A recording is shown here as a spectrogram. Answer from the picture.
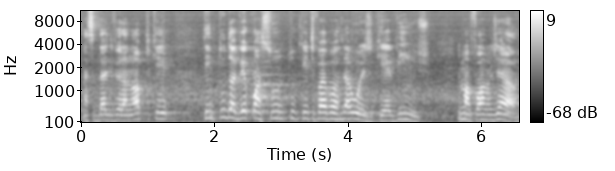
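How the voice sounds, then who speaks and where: A high-pitched male voice amid noticeable background noise and audible room echo. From Brazil, Rio de Janeiro. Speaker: engineer and sommelier student. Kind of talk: informal talk on wine. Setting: restaurant. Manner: halting, frequent self-corrections.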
